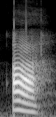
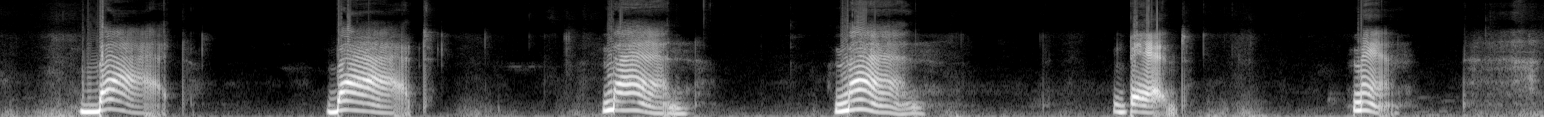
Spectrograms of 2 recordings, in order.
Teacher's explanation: Para produzir esse som, na minha opinião, você abre a boca para dizer A. Repara, A. A boca, ela abre. A. Só que aí, ao invés de pronunciar A, você fala E. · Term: primeira vogal aberta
